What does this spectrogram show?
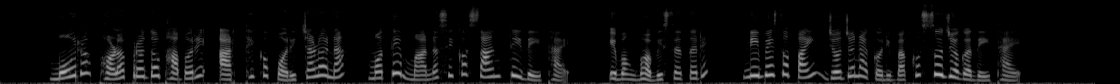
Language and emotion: Odia, happy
